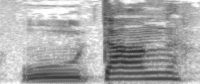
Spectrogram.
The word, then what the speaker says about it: Wudang: style in Chinese was called Wu Tang Shen Wu dong in the old way jail system of writing Chinese is spelled w u ta ng and those two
